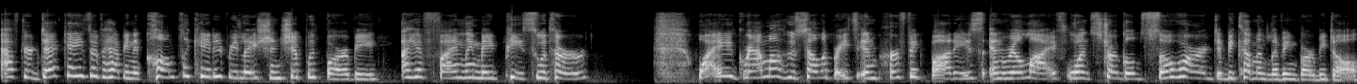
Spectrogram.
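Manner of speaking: tearful, choked-up, crying voice. Reading out a story pitch about Barbie, crying while speaking. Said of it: "I don't know why that made me cry".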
